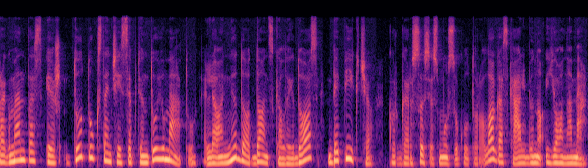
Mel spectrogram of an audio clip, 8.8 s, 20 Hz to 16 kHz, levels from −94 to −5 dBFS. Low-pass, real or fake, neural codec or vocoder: 10.8 kHz; real; none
